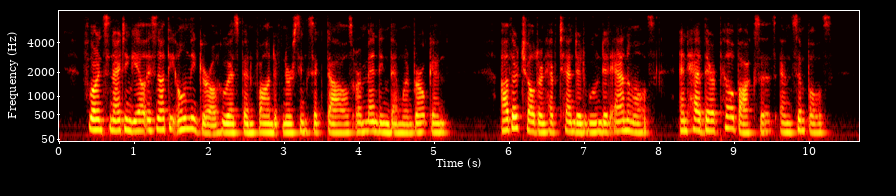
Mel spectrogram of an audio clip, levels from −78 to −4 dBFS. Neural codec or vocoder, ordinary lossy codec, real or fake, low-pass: none; Opus, 32 kbps; real; 7.2 kHz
